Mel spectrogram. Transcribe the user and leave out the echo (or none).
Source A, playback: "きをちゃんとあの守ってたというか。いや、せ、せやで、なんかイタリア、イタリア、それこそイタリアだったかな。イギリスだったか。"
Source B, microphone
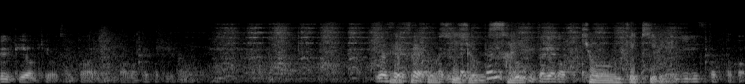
グレイト4史上最強激励。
